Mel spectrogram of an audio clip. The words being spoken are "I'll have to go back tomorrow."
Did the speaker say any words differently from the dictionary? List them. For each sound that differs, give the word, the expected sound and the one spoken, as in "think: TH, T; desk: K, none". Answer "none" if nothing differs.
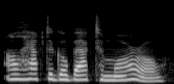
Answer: have: V, F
